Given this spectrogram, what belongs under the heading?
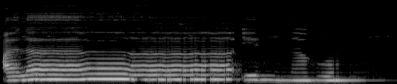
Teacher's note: Apabila ada ketetapan mad tabi'i yang bertemu dengan huruf hamzah atau a dalam kata kalimat yang terpisah, panjang bacanya sebanyak 5 harokat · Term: Mad jaiz munfasil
